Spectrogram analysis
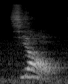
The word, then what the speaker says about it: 叫: This initial pronounced like 鸡. 叫 fourth tone.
